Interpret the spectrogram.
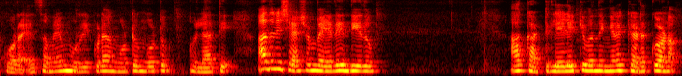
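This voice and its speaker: Woman casually retelling a story. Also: medium pitch. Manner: conversational, with fillers.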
